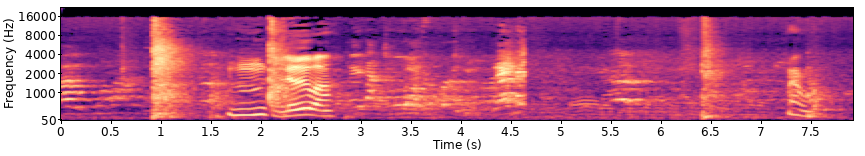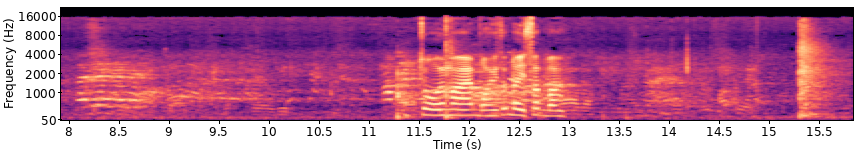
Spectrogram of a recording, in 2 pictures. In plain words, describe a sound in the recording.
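A ball thuds sharply off a player's foot.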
